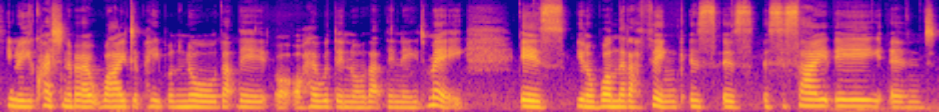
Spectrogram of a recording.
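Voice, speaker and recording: A woman's voice: medium pitch, flat delivery, normal speed. A woman from northeast England with a Northeast English accent, a health coach guest speaking earnestly and thoughtfully on a video call, often saying "you know". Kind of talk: casual video call interview. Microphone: video call mic.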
